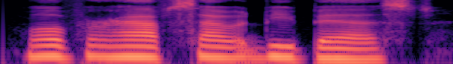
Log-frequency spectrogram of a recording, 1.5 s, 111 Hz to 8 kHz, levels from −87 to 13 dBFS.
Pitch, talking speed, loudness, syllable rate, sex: 175 Hz, 240 wpm, -17 LUFS, 5.2 syllables/s, female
